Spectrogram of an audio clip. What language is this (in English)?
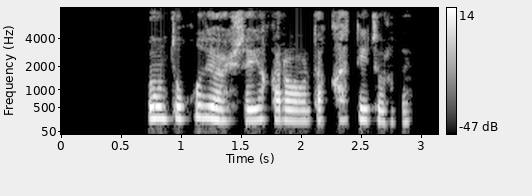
Uzbek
